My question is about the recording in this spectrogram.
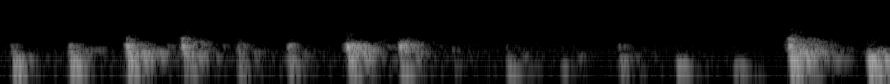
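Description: Hand rammer pounding moulding sand packed in a wooden moulding box: dull, low thuds a few times a second at an uneven pace, as the sand is rammed firm around the runner and riser pins.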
